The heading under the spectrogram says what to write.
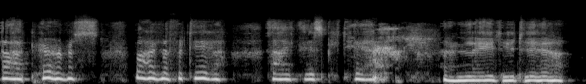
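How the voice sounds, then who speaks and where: In a squeaky, put-on character voice pitched extremely high, a man talks at a fairly slow pace with ordinary pitch variation, very even loudness, and long, frequent pauses. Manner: theatrical, affected.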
